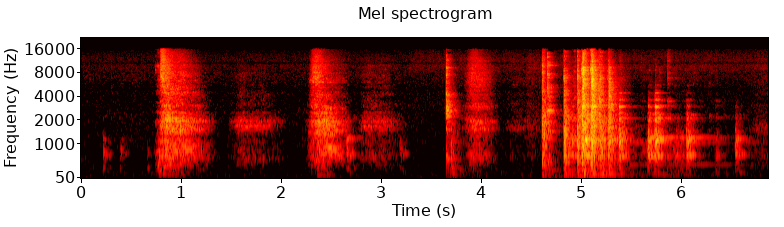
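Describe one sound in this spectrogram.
A young man breathes out hard in loud bursts, straining and grunting close by.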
